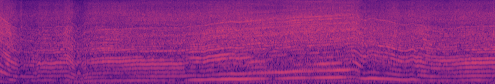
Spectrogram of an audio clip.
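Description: USAC midget race car in iRacing at Lanier, its engine buzzing loudly and continuously with pitch rising and dipping as the throttle is worked, two sharp drops where the driver lifts, close and alone without talk.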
